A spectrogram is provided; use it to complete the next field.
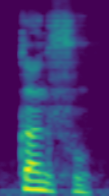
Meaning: kung fu
- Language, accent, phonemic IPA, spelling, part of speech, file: French, Quebec, /kɔŋ.fu/, kung-fu, noun, Qc-kung-fu.oga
